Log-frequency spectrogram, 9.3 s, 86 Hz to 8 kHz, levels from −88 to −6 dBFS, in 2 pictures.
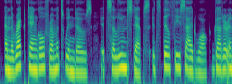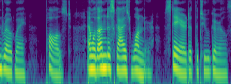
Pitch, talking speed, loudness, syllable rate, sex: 180 Hz, 160 wpm, -21 LUFS, 5.1 syllables/s, female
